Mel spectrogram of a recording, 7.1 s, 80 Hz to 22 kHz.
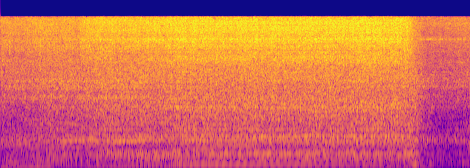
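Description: A Ford 9627 tractor engine put in gear and loaded, a loud, steady mid-pitched drone that holds for several seconds before easing off near the end.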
